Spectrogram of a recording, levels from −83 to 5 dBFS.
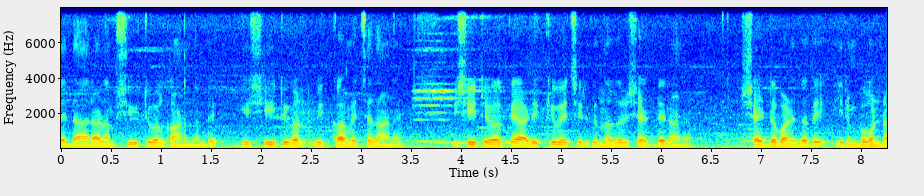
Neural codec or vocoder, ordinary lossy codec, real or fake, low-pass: none; none; real; none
